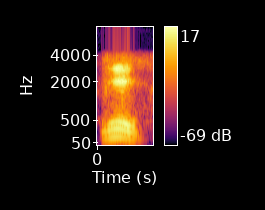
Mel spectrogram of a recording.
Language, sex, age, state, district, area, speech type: Urdu, male, 45-60, Bihar, Saharsa, rural, conversation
